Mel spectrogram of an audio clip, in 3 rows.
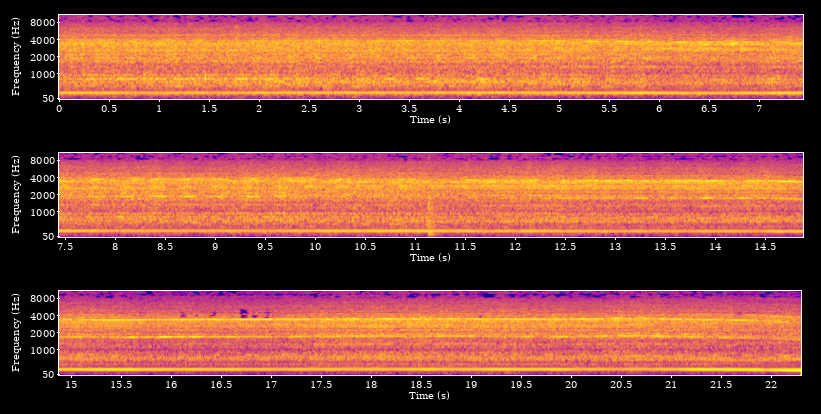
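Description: MEAT! Your Maker 500-watt electric meat grinder running steadily, a constant motor hum and whine, while partly frozen coarse-ground brisket is fed through it and reground through the fine plate.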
